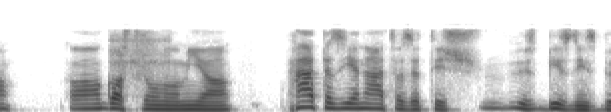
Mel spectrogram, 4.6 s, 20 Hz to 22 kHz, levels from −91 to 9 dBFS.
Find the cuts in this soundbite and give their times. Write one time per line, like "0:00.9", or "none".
none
